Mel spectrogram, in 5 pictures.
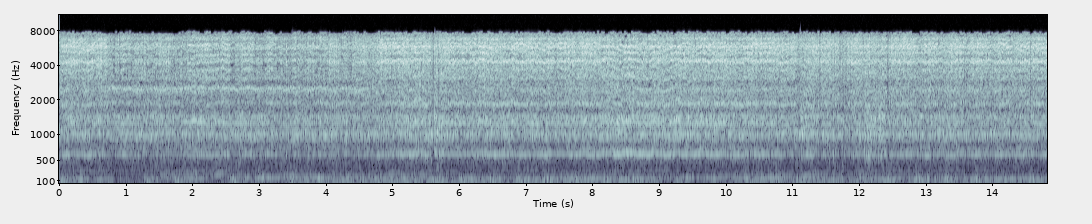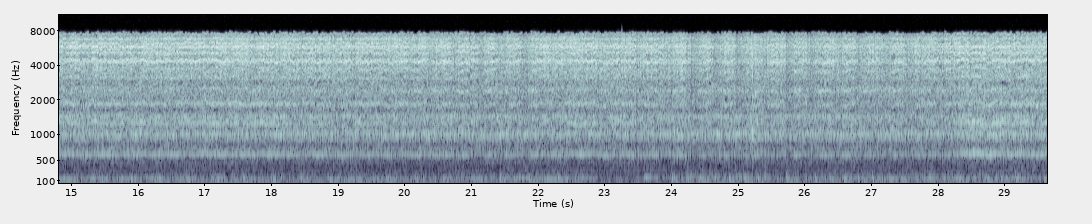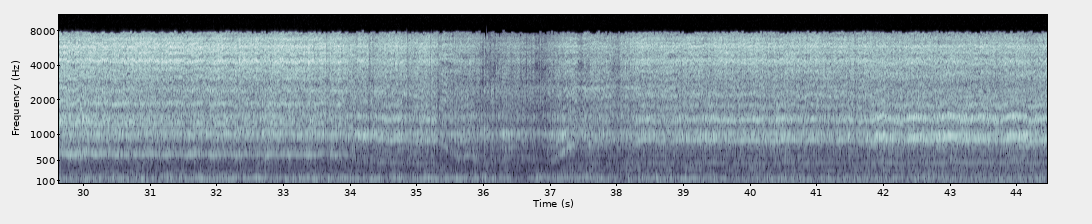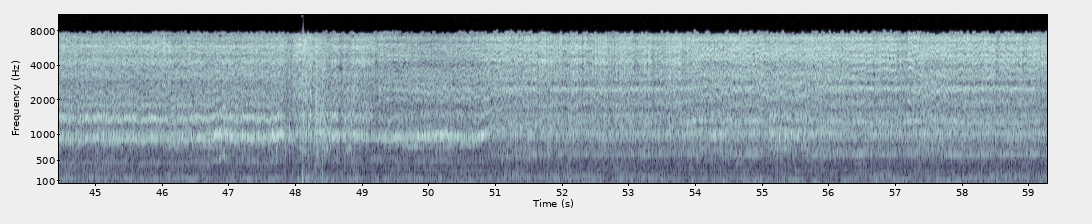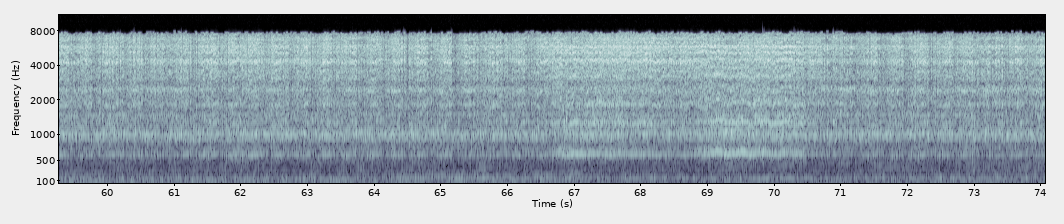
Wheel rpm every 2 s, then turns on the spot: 160, 160, 160, 160, 160, 160, 160, 160, 160, 160, 160, 160, 160, 160, 160, 160, 160, 110, 90, 110, 110, 110, 110, 120, 120, 140, 160, 160, 160, 160, 160, 160, 160, 160, 160, 160, 160.
none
